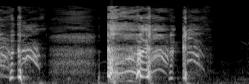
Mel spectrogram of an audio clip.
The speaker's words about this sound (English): and the past couple of days, and actually the past two weeks, I've still been coughing.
